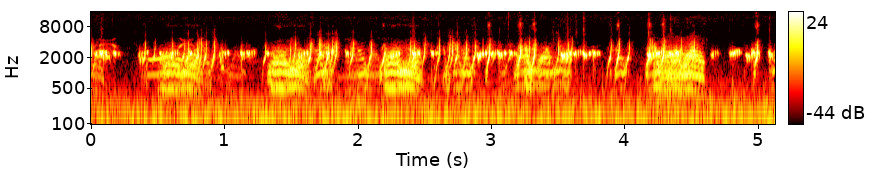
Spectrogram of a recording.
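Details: Quail call recorded September 2023, a call used for hunting and mating. Busy bursts of rough, harmonic chattering notes topped by sharp high pips, coming in clusters roughly every second with short gaps between.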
